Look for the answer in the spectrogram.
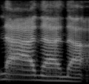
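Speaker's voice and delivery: high, careless brush-off; dismissive. Retold or imitated. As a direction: wave it away lightly. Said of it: "Everyone was like".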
